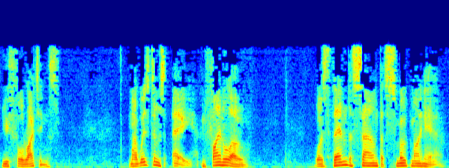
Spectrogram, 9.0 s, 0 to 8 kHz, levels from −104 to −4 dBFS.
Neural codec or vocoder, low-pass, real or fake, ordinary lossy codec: codec, 44.1 kHz, 2.6 kbps, DAC; 7.2 kHz; fake; MP3, 24 kbps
